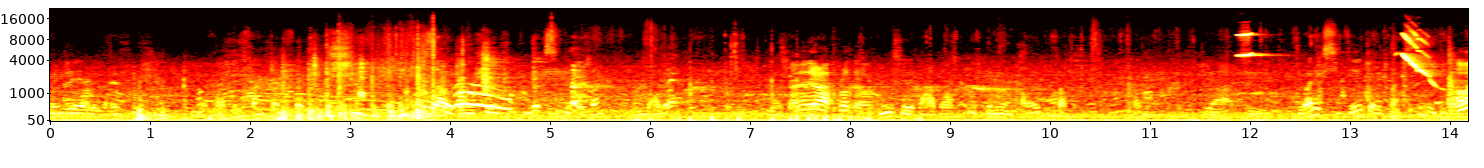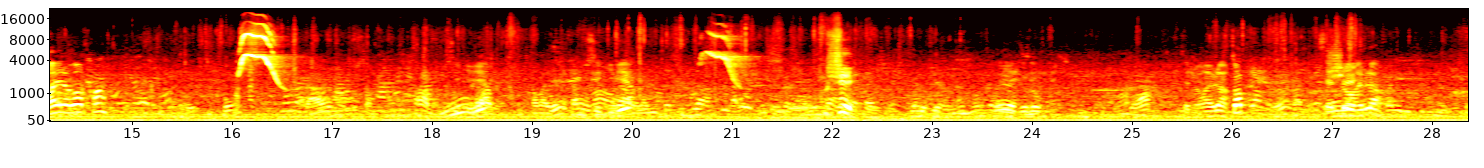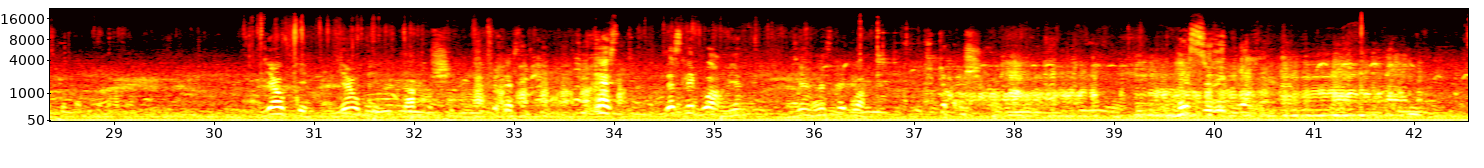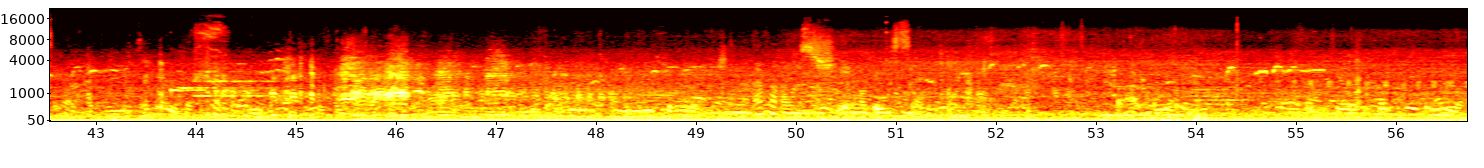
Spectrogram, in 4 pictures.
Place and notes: Nages Maison de Payrac
Fête paysanne Maison de Payrac, démonstration de travail de Border, chiens de troupeaux.
Nages, France, 13 August 2011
